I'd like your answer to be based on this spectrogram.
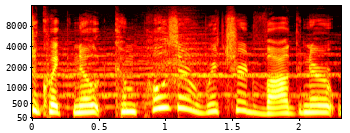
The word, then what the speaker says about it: Wagner: So I pronounce it Wagner because the the neo-Nazi who founded it was inspired by uh, the composer Wagner's professed Nazi sympathies.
